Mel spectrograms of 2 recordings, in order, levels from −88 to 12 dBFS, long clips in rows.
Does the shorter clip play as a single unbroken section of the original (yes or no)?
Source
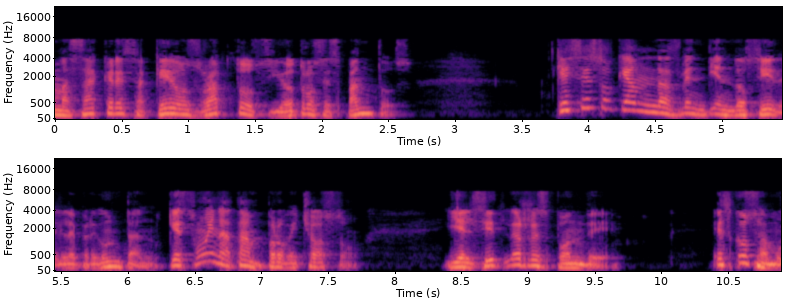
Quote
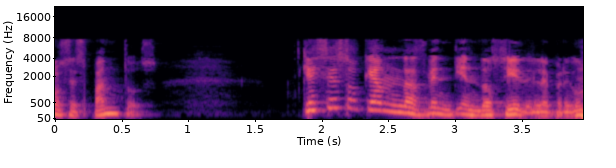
yes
